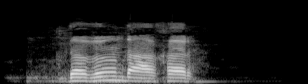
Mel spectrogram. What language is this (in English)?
Yidgha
